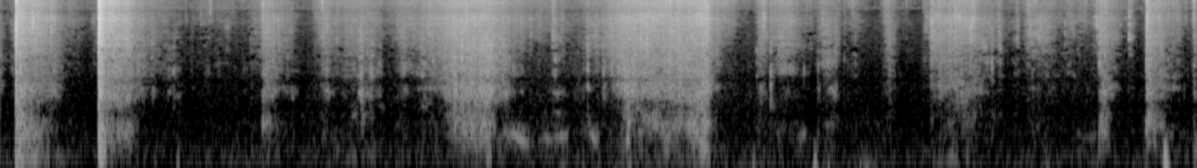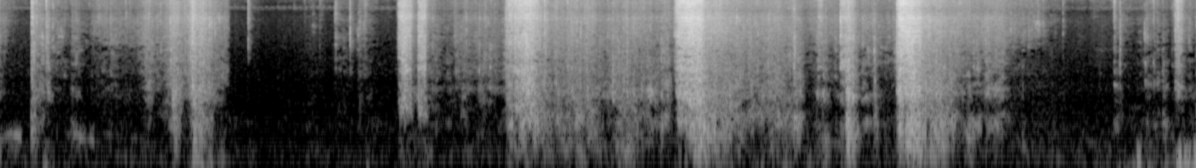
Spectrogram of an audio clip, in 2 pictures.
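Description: Coconut palm frond being split along its midrib with a machete: dry leaflets rustling and the frond tearing in irregular bursts, with a sharp crack about a second in.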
